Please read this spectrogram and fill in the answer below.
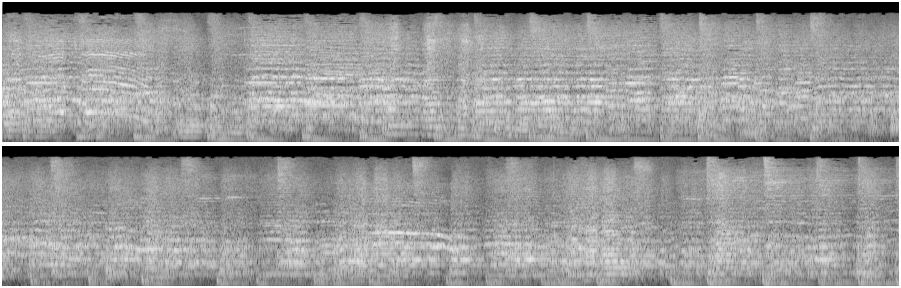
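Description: Brass band music: trumpets and trombones playing over a low bass that pulses steadily.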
